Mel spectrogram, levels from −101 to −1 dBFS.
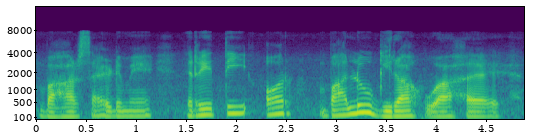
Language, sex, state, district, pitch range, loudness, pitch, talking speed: Hindi, male, Uttar Pradesh, Lucknow, 120-155 Hz, -19 LUFS, 130 Hz, 110 wpm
